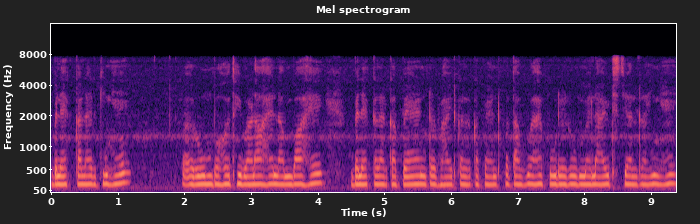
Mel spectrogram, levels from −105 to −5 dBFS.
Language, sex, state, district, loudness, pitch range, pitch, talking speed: Hindi, female, Uttar Pradesh, Etah, -34 LUFS, 175-185 Hz, 180 Hz, 185 wpm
